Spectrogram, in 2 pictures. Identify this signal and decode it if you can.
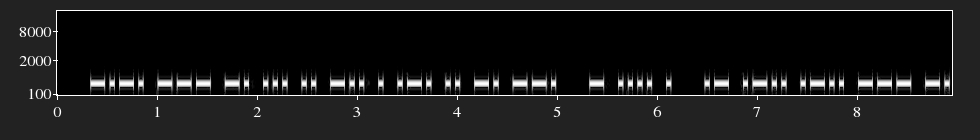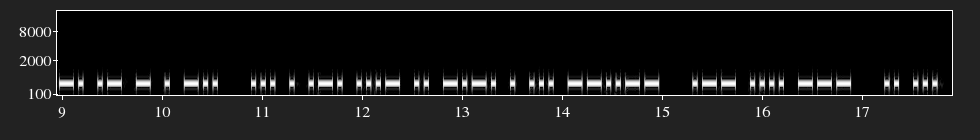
Morse code, heard as a keyed tone, about 25 wpm, 600 Hz. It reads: CONSIDERING THE ALLOCATED SERVICES, WHO IS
